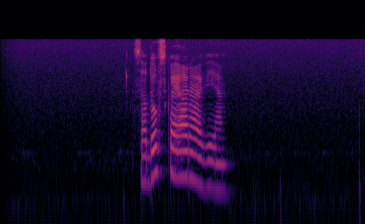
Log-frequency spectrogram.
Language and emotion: Russian, neutral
